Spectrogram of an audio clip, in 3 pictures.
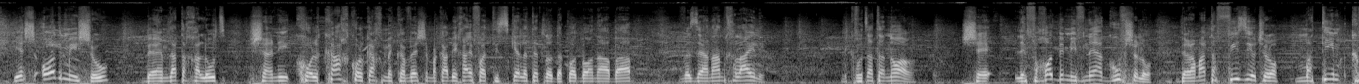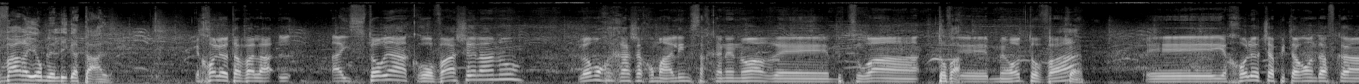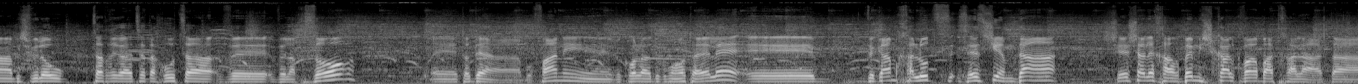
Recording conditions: busy venue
